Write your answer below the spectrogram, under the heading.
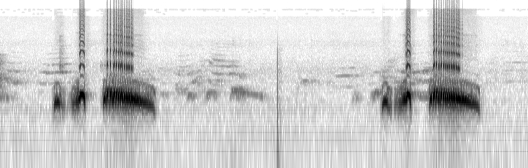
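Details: Two 'thúc bổi' phrases from a spotted dove used as a decoy, 'thổ' voice style. Each has a clipped double note and then a loud, rich, falling coo with bright overtones. A sharp click sounds between them.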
